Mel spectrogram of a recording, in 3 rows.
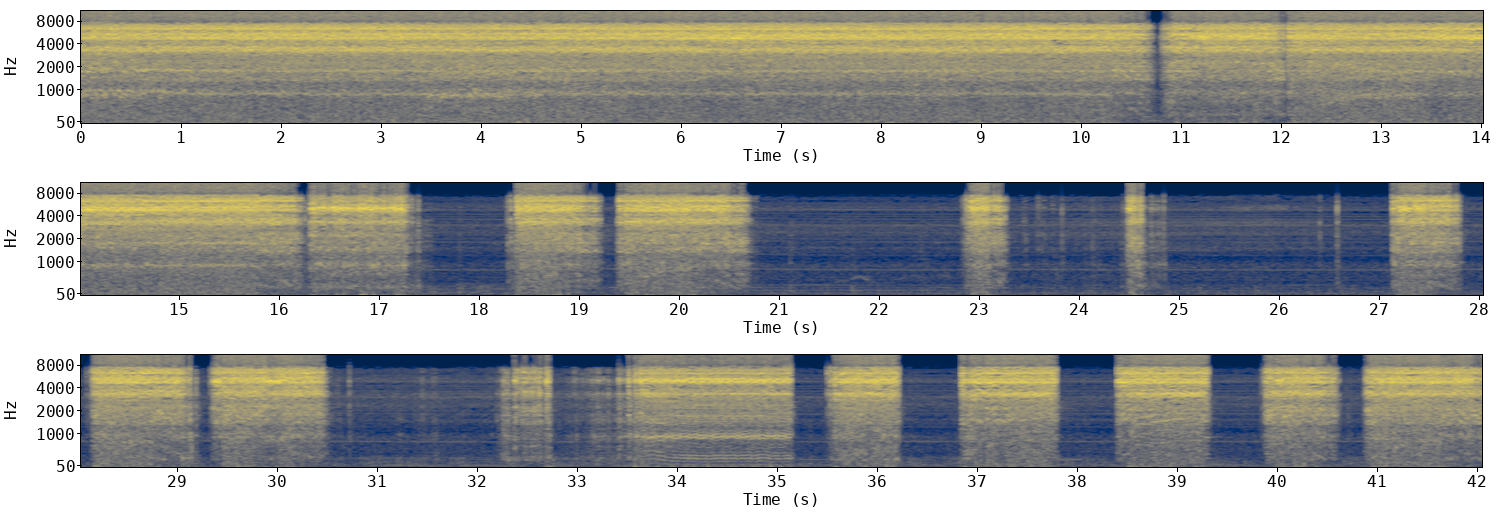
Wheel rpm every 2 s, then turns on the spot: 230, 230, 230, 220, 230, 130, 180, 210, 60, 50, 30, 10, 10, 20, 80, 30, 20, 20, 50, 40, 80.
30-32 38-40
